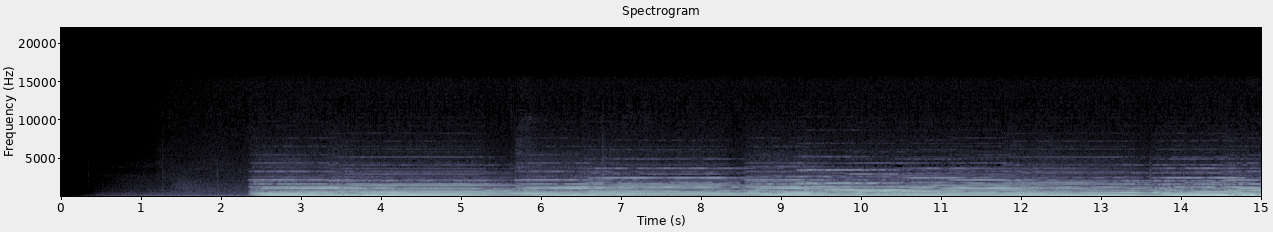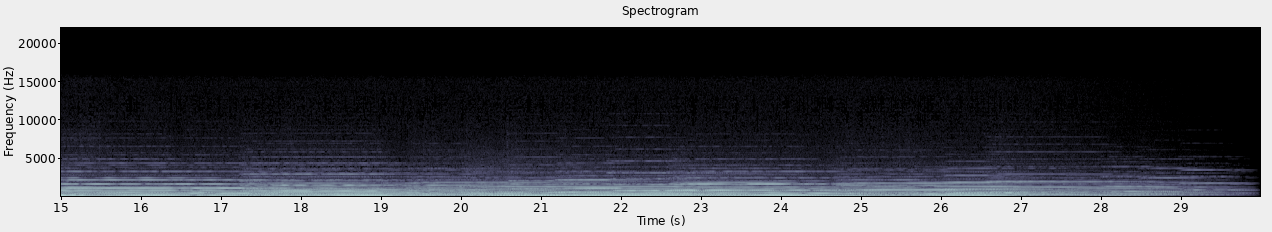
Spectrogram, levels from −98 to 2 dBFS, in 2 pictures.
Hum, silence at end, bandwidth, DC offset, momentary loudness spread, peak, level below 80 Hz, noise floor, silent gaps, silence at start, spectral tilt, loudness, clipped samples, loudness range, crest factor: none; 0.25 s; 6.4 kHz; under 0.1%; 7 LU; -14 dBFS; -38 dBFS; -76 dBFS; none; 2.35 s; -9.5 dB/octave; -29 LUFS; under 0.1%; 4 LU; 14 dB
